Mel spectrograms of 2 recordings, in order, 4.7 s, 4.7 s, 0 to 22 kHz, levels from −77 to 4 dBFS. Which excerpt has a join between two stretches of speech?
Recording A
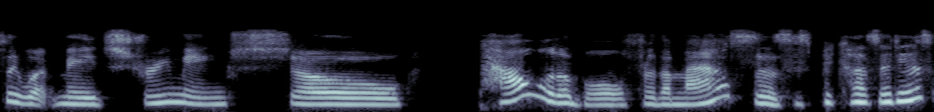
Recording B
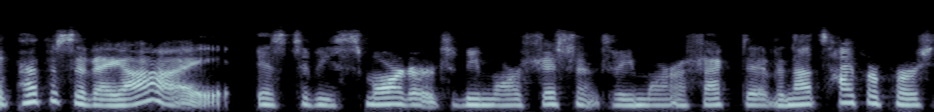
B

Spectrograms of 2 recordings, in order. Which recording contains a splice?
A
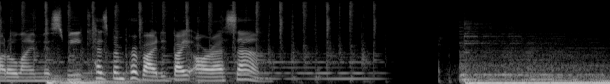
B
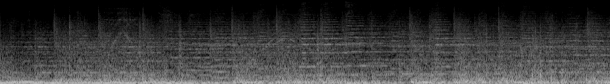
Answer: A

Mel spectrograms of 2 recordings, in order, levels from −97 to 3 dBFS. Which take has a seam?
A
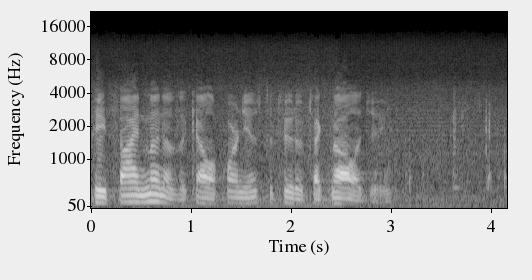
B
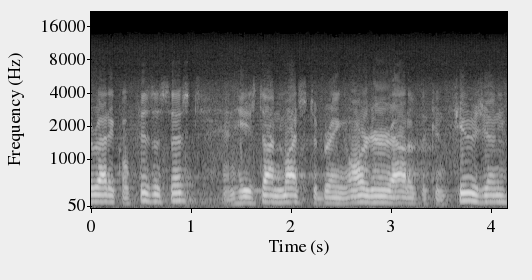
B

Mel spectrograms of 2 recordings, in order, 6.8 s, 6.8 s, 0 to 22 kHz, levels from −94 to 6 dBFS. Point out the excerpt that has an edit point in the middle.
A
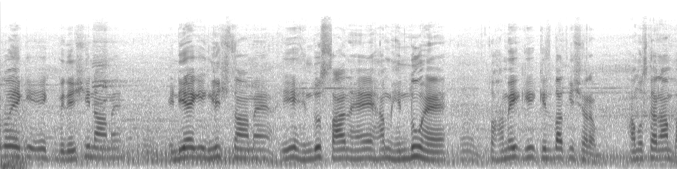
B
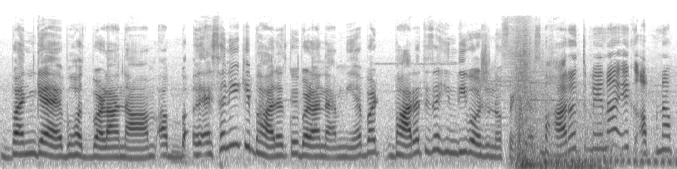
B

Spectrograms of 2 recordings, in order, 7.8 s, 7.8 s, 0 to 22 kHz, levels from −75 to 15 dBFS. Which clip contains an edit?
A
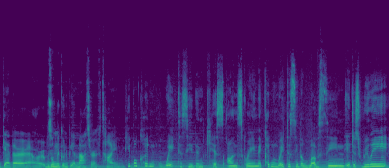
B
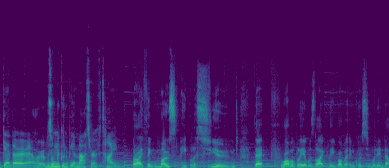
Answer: A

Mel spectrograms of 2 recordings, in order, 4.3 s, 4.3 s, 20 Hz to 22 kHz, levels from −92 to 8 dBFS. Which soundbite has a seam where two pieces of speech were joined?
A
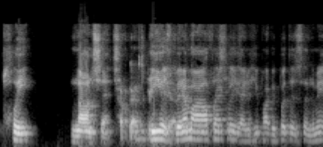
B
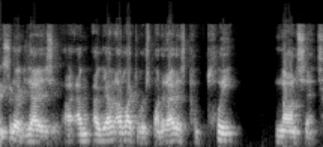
A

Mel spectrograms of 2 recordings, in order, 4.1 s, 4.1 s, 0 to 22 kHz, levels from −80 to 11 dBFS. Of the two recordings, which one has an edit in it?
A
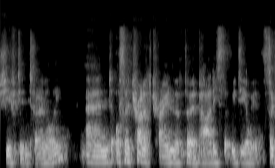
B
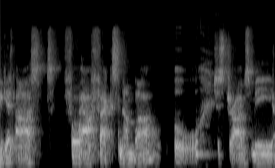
A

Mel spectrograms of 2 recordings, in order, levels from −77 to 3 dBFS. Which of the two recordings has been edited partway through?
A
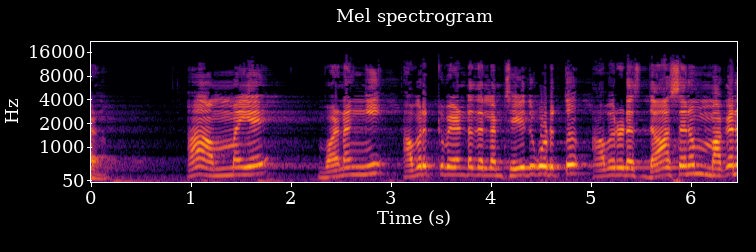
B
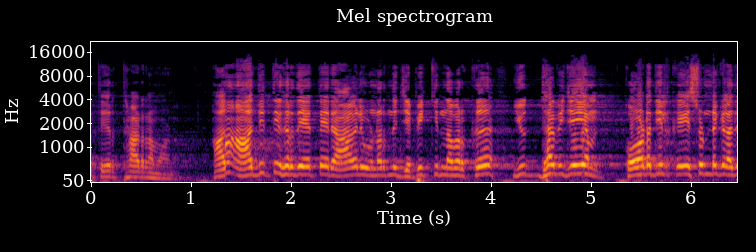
B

